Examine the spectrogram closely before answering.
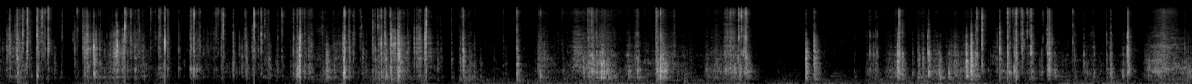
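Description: Clear plastic packaging crinkling and clicking as an action figure is pulled out of its plastic bag and tray: a dense run of irregular clicks and crackles.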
